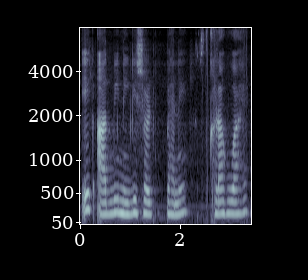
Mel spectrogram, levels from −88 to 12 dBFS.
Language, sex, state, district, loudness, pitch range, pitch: Hindi, female, Delhi, New Delhi, -21 LUFS, 180-200 Hz, 185 Hz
